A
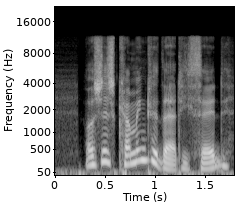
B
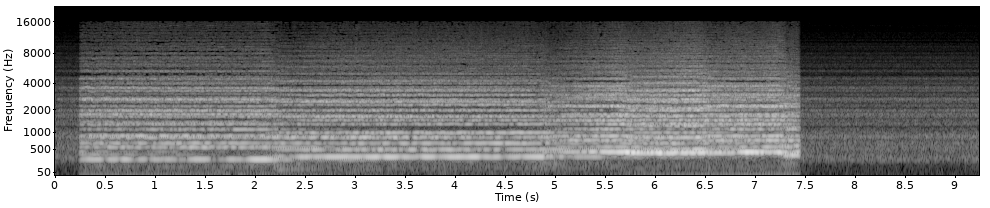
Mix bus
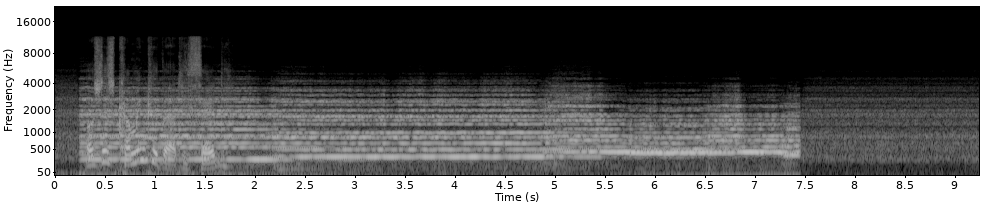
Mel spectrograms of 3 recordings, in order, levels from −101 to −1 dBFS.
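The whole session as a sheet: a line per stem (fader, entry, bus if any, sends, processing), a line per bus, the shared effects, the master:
−1.5 dB, 0.00 s, no send, downward compressor, threshold −21 dBFS, peak gain reduction 6.5 dB; brickwall limiter −18 dBFS, peak gain reduction 6 dB; three-way crossover with the lows and the highs turned down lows −22 dB, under 350 Hz, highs −15 dB, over 2,400 Hz
−5.0 dB, 0.00 s, no send, treble cut that deepens with the level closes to 790 Hz, closed at −17 dBFS; Chebyshev low-pass filter 1,700 Hz, order 2; brickwall limiter −21.5 dBFS, peak gain reduction 10.5 dB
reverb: not used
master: low-shelf EQ 68 Hz +6 dB

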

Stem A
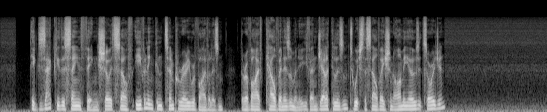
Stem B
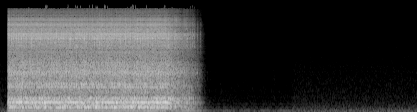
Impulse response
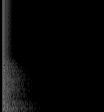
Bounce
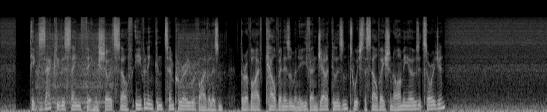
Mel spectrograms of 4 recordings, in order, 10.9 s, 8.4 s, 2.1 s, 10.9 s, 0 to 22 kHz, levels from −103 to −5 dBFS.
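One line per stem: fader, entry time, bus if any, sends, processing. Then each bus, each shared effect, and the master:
−2.5 dB, 0.00 s, no send, downward compressor 2 to 1, threshold −38 dBFS, peak gain reduction 11.5 dB
−14.5 dB, 0.55 s, muted 0:02.26–0:03.55, no send, low-pass filter 3,500 Hz 12 dB per octave; automatic ducking −11 dB, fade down 0.80 s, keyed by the first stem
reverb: not used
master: downward compressor 2.5 to 1, threshold −40 dBFS, peak gain reduction 7 dB

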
